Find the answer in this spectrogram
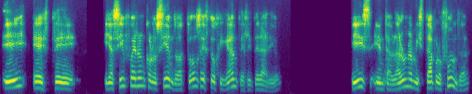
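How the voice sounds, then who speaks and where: A man's voice: a little high, expressive, measured pace, dry recording. Older man reminiscing in a dull, dry recording. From Chile. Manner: rambling, warm storytelling with tag questions. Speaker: interview guest. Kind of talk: reminiscing conversation.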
